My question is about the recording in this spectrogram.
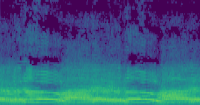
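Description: A crowd shouting victory slogans in unison, two long drawn-out cries, each falling in pitch as it ends, with a roar of many voices between them.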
